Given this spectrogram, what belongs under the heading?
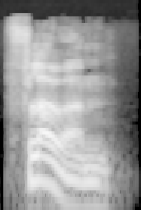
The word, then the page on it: phloem: British English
